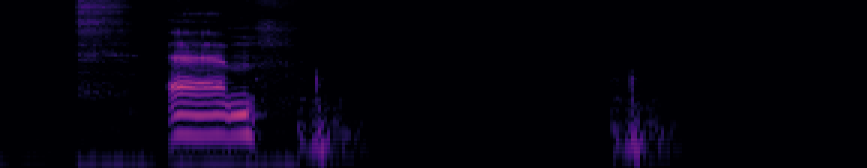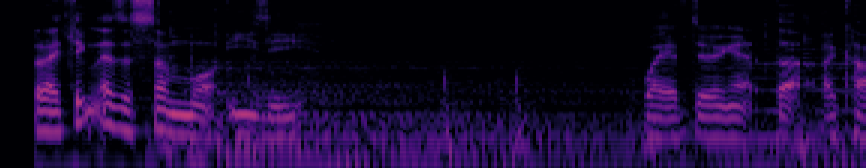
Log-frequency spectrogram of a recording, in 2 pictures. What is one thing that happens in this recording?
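Stone tiles slide and clunk into place.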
